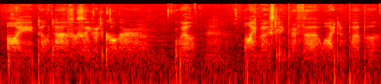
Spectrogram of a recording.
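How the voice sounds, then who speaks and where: Here a woman whispers. She goes at a fairly slow pace. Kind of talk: casual vlog chat.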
